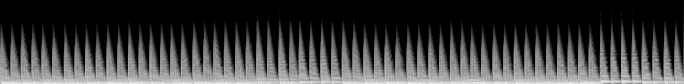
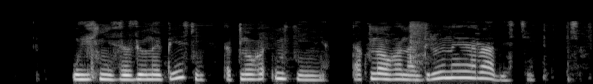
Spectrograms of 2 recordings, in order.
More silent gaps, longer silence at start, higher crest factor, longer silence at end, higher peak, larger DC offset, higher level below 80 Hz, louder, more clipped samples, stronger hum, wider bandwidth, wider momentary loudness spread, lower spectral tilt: second, none vs 2.19-2.23 s, 3.31-3.51 s, 5.38-5.42 s, 5.60-5.64 s; second, 0 s vs 0.75 s; second, 8 dB vs 16 dB; second, 0 s vs 0.15 s; about the same, 0 dBFS vs -2 dBFS; neither; first, -10 dBFS vs -64 dBFS; first, -11 LUFS vs -17 LUFS; neither; neither; second, 4.4 kHz vs 8 kHz; second, 2 LU vs 12 LU; first, -10 dB/octave vs -6 dB/octave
